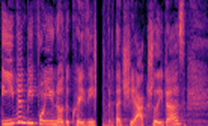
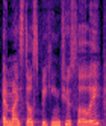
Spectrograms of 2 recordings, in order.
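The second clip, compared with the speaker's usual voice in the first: usual speaking voice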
